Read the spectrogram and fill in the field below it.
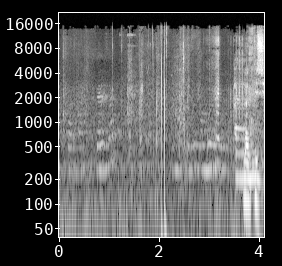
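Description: Paper pages rustle as a brochure is leafed through.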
